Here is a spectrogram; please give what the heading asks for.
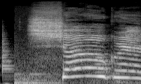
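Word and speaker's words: Sjögren's: Su syndrome that's how you say it but what is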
